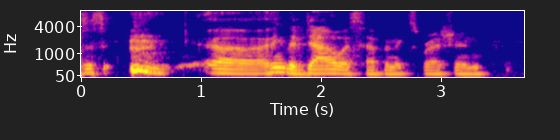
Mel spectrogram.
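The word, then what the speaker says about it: Daoist: There's this uh I think the Dowists have an expression. It's pronounced dowist, not toist.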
